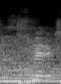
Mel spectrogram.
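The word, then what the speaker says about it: Smithwick's: i had this medics i pronounced this mix because a person in ireland that's the way they pronounce it to me so it's spelled smith wicks somebody let me know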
